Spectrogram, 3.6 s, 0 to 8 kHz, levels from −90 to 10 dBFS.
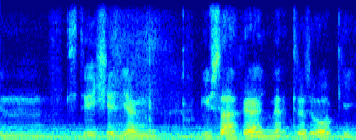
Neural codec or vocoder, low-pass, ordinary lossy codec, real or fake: codec, 16 kHz, 8 kbps, FunCodec, trained on Chinese and English, 25 frames a second; none; none; fake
